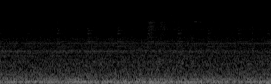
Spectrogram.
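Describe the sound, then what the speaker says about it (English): A train in Farming Simulator 17 running along the rails at speed, a steady loud rumble and roar that holds without a break, with no talking. "This train actually feels a little bit slow, even though we're bombing along at 51 miles an hour."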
